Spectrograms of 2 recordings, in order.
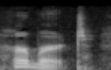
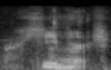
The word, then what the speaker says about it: Hebert: best interior art by Robert Herbert is all Hebert sorry Hebert good God unless I miss the r in the first syllable I don't think so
